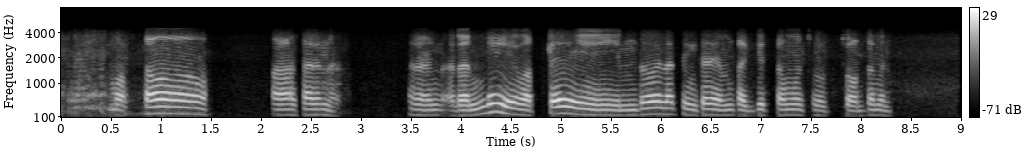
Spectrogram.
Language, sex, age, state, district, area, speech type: Telugu, male, 30-45, Andhra Pradesh, East Godavari, rural, conversation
